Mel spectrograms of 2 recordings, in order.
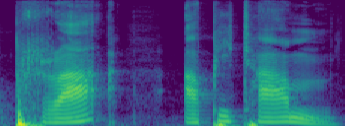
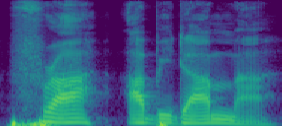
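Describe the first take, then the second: First: The first word begins with a P sound. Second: The first word begins with an F sound. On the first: The speaker calls it right. "P R A for pra, not P H R A for fra" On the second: The speaker calls it wrong. "We don't pronounce it like that"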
